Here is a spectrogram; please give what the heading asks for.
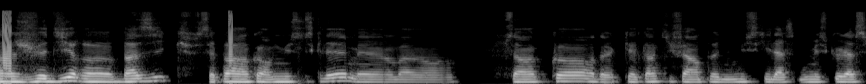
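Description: Violent, sharp cracks hit the speech twice, far harsher than ordinary clipping: first from 0.03 to 0.11 s, then from 2.29 to 2.32 s. This is integer overflow. The loudest peaks went past the largest integer the path could hold and wrapped around to the opposite sign, so each sample jumped across the full range. The overshoot is small, about 1 dB in the first event and about 0 dB in the second, yet each wrap still snaps.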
